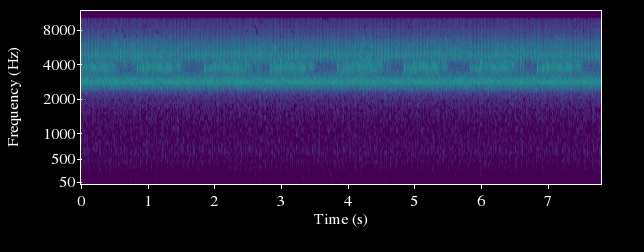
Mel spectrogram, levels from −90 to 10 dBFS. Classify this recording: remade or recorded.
recorded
